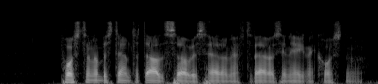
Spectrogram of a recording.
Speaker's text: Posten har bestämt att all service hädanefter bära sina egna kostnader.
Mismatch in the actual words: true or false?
false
